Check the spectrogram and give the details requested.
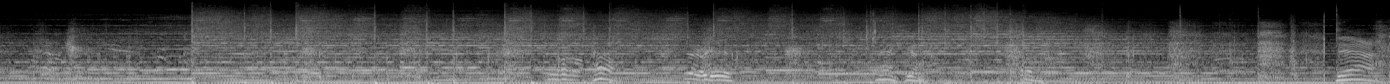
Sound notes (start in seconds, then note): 1.6 laughs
